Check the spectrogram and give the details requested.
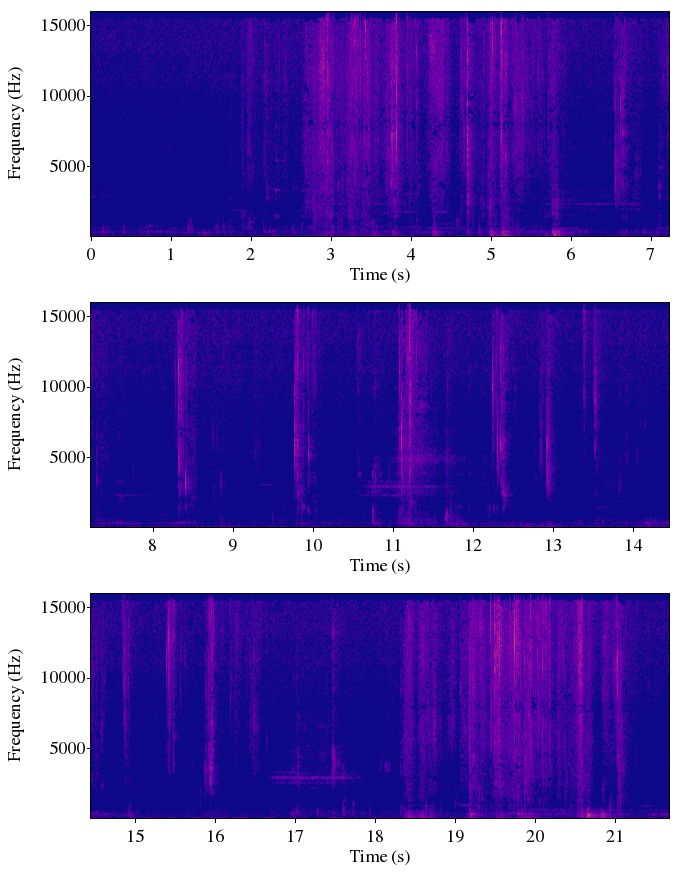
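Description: Quiet close-up chewing and crunching of luchi, puffed deep-fried bread, dipped in chana dal, in irregular mouthfuls. A louder cluster of crackles comes near the end as a luchi is torn by hand and bitten.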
